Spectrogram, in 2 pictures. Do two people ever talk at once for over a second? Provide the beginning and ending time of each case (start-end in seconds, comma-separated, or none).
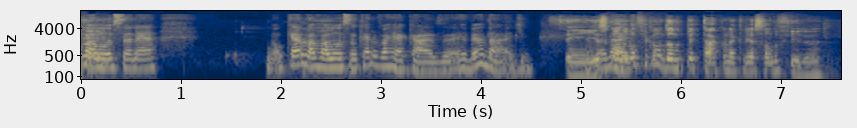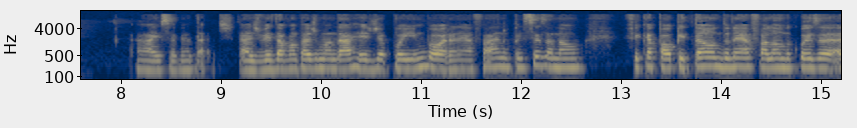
none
